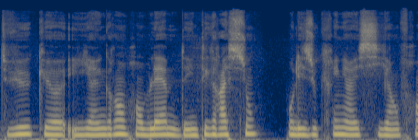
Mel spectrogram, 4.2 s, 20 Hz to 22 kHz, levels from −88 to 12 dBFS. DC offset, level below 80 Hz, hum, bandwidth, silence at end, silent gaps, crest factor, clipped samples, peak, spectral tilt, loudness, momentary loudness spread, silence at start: under 0.1%; -40 dBFS; none; 16 kHz; 0 s; none; 14 dB; under 0.1%; -4 dBFS; -6 dB/octave; -19 LUFS; 4 LU; 0 s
